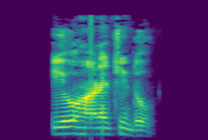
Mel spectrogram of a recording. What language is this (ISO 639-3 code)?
snd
